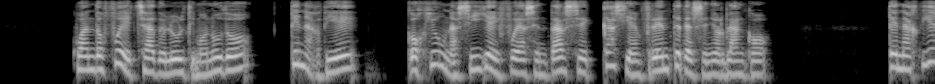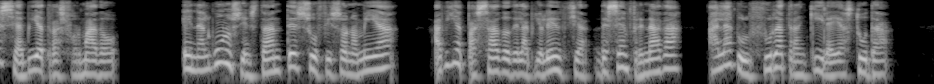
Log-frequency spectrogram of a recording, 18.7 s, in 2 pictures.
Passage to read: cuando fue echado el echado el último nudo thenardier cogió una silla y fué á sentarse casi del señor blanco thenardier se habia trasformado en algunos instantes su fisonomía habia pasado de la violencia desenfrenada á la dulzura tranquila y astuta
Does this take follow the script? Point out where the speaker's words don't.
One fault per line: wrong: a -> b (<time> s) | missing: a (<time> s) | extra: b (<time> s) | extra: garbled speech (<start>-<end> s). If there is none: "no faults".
missing: echado el (1.7 s)
extra: en frente (6.3 s)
